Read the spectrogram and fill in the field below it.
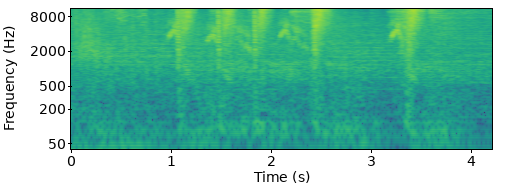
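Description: Bombarda spell explosions in the PS5 game Hogwarts Legacy burst out repeatedly, each a sharp boom with a swooshing tail, landing every half second or so over constant battle noise.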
